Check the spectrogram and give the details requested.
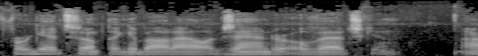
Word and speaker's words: Alexander Ovechkin: Alexander Ovechkin, pronounced in Russian Alexander Ovechkin, may not have gotten enough credit for his 2 goals tonight.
